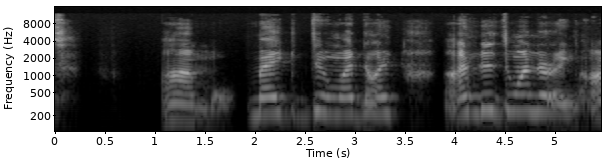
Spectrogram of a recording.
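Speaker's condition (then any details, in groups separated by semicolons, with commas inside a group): Spastic cerebral palsy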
